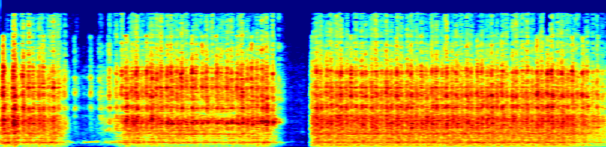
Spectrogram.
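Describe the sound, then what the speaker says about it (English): A sewing machine stitches down the sides of a quilted zipper pouch in steady, loud, continuous whirring runs, stopping briefly twice before resuming, with no talking. "Now I'm just going to sew these little bits. I'm going to stitch down each side."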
